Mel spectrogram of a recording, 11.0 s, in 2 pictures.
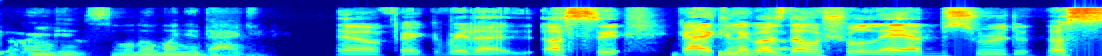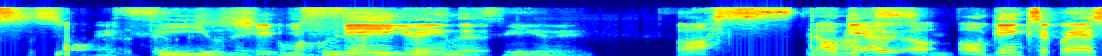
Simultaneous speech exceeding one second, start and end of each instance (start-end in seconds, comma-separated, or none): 5.8-8.0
